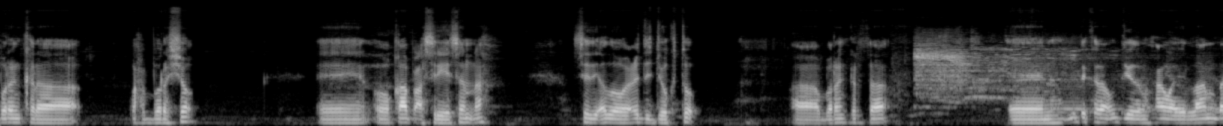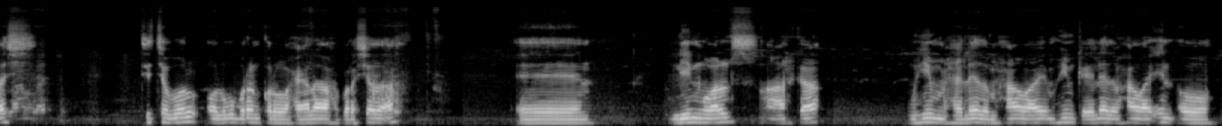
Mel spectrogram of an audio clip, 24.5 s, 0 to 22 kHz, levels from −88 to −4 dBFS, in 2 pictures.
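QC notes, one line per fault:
10.42 to 12.78 s, feedback echo between two devices. The speech comes back at a steady interval of roughly 0.4 seconds, and each return sounds thinner and more ringing than the original. The loudest repeat sits about 14 dB below the direct speech. A second device in the same room is playing this microphone's signal aloud, and the microphone picks it up again. The local echo canceller cannot remove it because it only cancels its own playback.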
